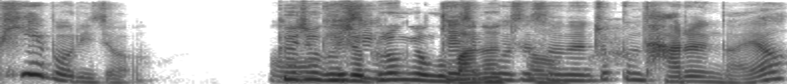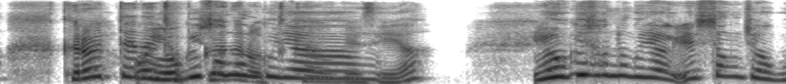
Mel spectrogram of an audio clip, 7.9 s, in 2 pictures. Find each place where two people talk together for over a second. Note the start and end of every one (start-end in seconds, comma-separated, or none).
1.4-2.9, 4.6-5.8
